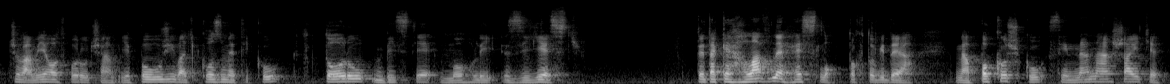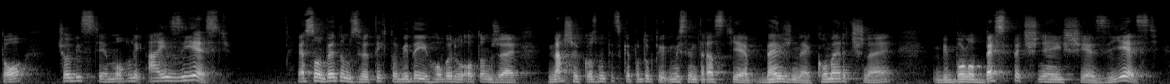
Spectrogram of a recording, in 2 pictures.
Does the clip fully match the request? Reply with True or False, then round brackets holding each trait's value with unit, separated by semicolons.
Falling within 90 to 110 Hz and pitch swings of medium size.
False (120 Hz; 3.3 semitones)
